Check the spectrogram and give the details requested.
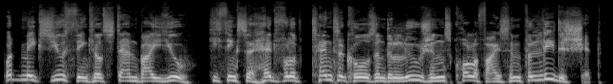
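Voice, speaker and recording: A man's voice: a little high, animated, normal speed, no room sound, natural voice. A man playing a cautious, bookish wizard companion in a fantasy video game, speaking formally and politely with dry, fussy reproach. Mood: wary, disapproving. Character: refined, bookish, cautious male wizard companion, easily exasperated.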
